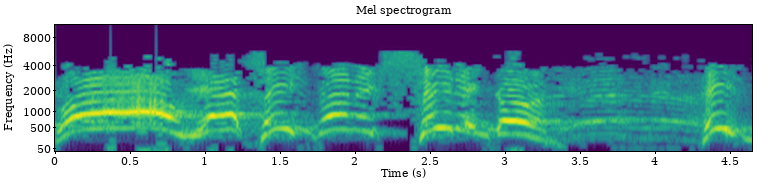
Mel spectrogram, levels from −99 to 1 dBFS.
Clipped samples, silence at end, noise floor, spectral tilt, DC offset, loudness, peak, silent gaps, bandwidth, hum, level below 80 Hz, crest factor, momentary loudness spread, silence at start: under 0.1%; 0 s; -34 dBFS; -5.5 dB/octave; under 0.1%; -12 LUFS; 0 dBFS; none; 5.8 kHz; none; -60 dBFS; 14 dB; 23 LU; 0 s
